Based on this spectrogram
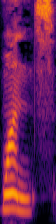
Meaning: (adverb) 1. One and only one time 2. Formerly; during some period in the past 3. At any time; ever 4. One day, someday 5. Multiplied by one: indicating that a number is multiplied by one
- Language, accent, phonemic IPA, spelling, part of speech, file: English, US, /wʌn(t)s/, once, adverb / conjunction, En-us-once.ogg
